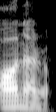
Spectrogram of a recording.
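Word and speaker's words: honour: अच्छा ओनर लगे हाथ तो यह भी बताता चलूं कि ओनर में जो है वो एच साइलेंट होता है। तो ऑनर ऑनर पढ़ा जाता है इसको ऑनर।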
